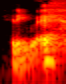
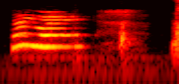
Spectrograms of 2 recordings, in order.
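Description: First: Said in the usual way. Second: High, slow, drawn-out sing-song; goofy singsong sign-off; sing-song anyway. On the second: Pretend. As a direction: stretch it out way up high, playfully. Repeats word in silly voice.

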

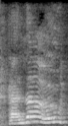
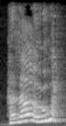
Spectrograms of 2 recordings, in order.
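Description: First: Raised, loud hello into a phone; phone hail. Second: Higher, louder questioning hello; insistent phone hail. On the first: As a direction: call out to see if anyone answers. Calling friend on bad line. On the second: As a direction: call harder down a bad line. Calling louder on bad line. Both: Pretend.

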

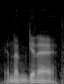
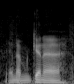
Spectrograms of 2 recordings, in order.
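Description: No difference in how they are said.

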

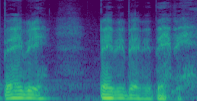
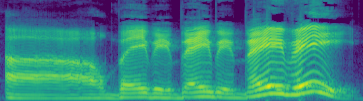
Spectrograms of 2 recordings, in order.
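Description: First: Low, hushed seducer; soft, deep smooth-talker voice. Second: Over-the-top playful wooing; love-potion swoon.

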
